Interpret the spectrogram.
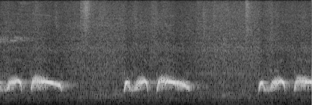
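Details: Spotted dove coo used as a lure for wild doves: loud, close phrases each made of two short bouncing notes and a longer downward coo, three phrases in four seconds.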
